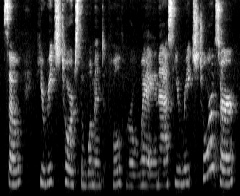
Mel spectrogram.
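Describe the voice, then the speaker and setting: A woman's voice: a little high, normal speed, fairly bright tone, slight background noise. A woman telling a children's story expressively from her living room, speaking directly to young listeners. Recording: roomy, echoing home living room.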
